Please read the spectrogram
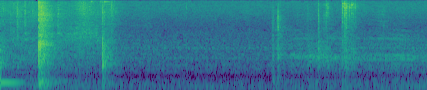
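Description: Small sharp clicks of jewellery being handled and set down on a table: two clear clicks in the first half second, the first the loudest, then a couple of faint clicks and a light rustle.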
